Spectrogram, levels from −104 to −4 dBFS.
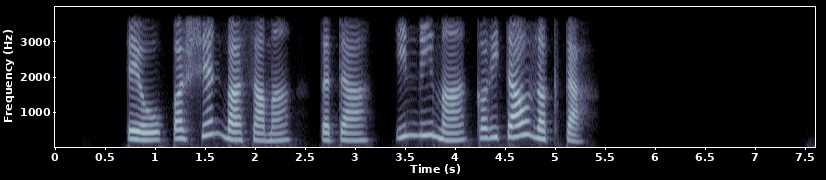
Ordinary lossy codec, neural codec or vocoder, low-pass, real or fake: none; codec, 16 kHz, 0.2 kbps, FocalCodec; 3.6 kHz; fake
